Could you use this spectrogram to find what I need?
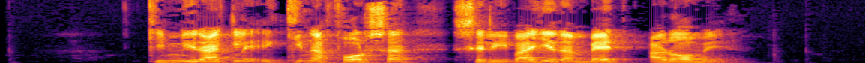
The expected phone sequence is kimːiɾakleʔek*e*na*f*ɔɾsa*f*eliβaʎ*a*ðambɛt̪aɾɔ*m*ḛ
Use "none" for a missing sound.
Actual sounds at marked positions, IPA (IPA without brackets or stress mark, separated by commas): i, f, s, e, m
